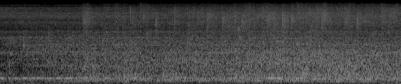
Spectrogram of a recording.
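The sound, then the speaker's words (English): A shower runs steadily in a hotel bathroom, a dense, hissing spray of water pattering against a surface, continuous and even for the full length with no voices. “Here's the shower.”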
